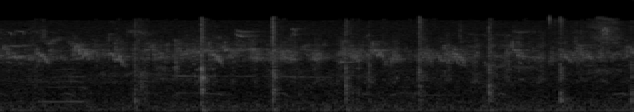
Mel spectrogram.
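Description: Footsteps tap on hard ground at an even pace.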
